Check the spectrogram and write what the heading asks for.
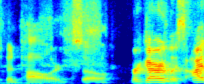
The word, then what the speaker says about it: Pollard: am I pronouncing that right polar Tony Pollard Pollard it's Pollard I got an argument on the Vegas Insider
